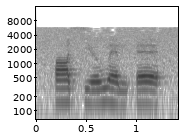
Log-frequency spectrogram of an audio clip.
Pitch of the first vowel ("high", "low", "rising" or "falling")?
high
